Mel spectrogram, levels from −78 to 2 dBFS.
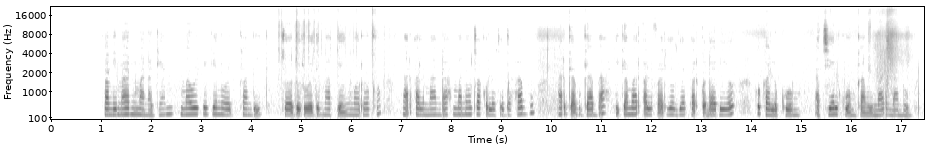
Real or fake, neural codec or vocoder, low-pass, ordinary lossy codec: real; none; none; none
